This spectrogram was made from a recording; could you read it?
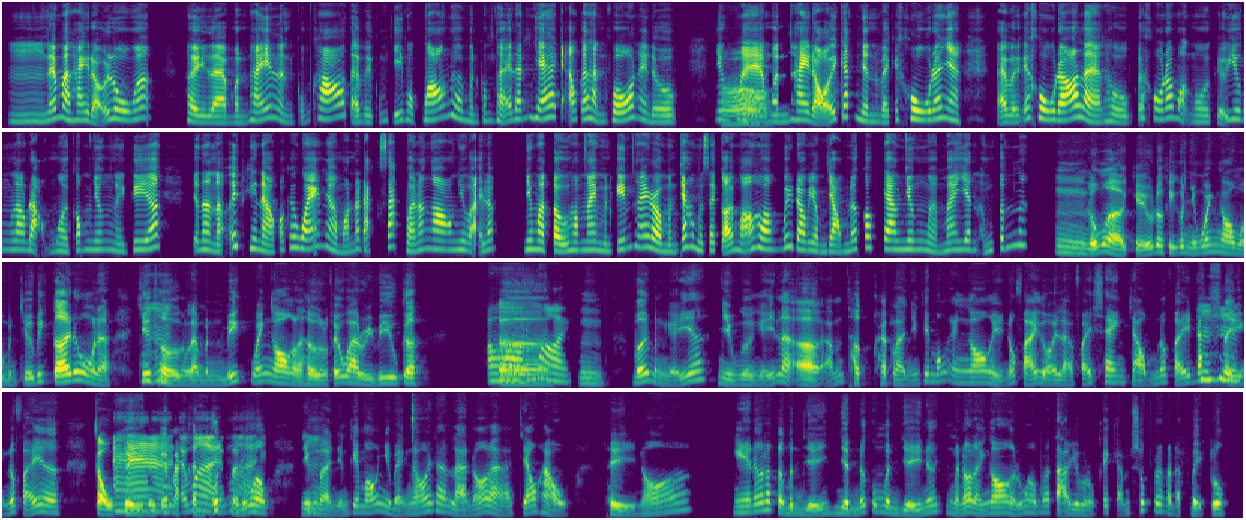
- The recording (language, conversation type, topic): Vietnamese, podcast, Bạn có thể kể về một trải nghiệm ẩm thực hoặc món ăn khiến bạn nhớ mãi không?
- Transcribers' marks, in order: other background noise; tapping; in English: "review"; laughing while speaking: "Ừm"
